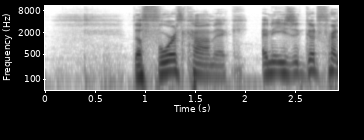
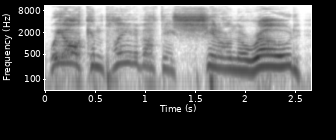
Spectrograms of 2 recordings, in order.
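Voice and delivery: much higher, hammed-up drunken tirade; ranting at friends, pitched way up; mock drunken rant; 6 semitones higher, 3 dB quieter than usual. Drunk comic calls out friends.

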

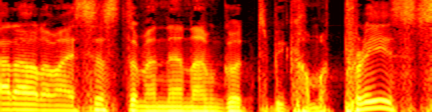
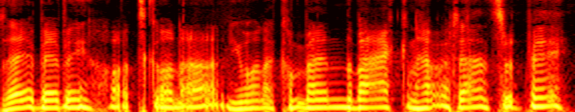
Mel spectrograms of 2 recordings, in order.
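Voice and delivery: higher, coaxing come-on voice; stripper come-on; 10 semitones higher than usual. Retold or imitated. Stripper coaxing a customer into a private dance. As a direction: lure him to the back room. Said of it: "like the women at strip clubs".

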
